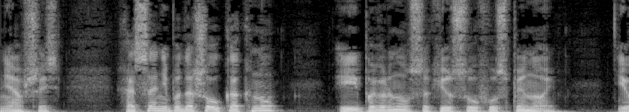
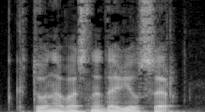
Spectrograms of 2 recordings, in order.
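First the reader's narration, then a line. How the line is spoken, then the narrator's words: Calm question. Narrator (Russian): спокойно спросил он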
